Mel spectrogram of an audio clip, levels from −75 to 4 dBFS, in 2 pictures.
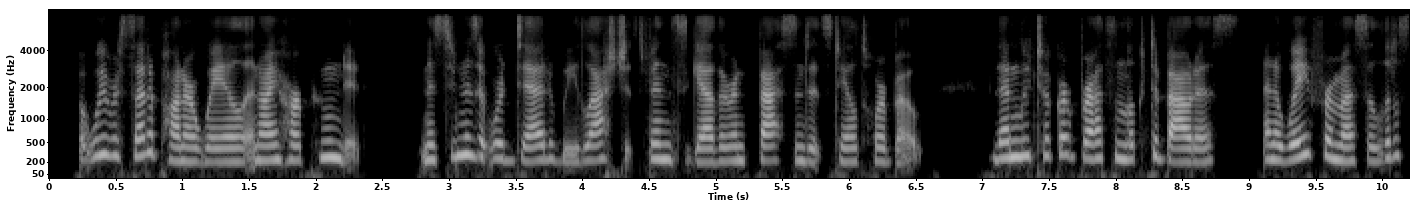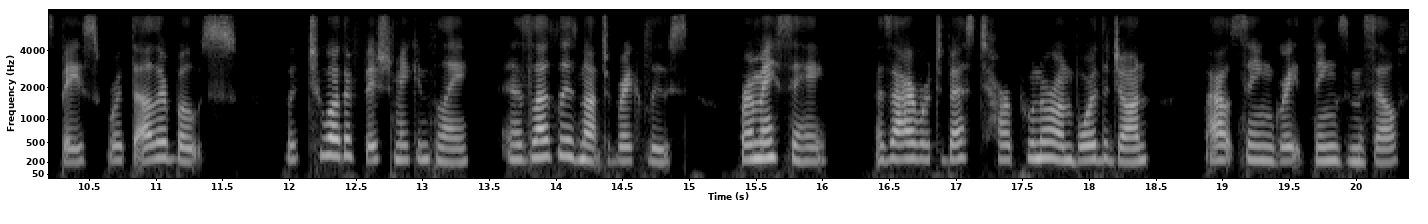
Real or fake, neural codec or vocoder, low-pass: fake; codec, 16 kHz, 0.7 kbps, FocalCodec; 7.2 kHz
